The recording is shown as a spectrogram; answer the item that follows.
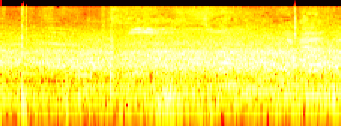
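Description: Open-air ambience of a junior football match: the steady murmur of distant voices and players on the pitch, with a dull thud a fraction of a second in and a softer one shortly after, like a football being kicked.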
